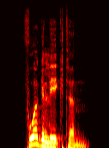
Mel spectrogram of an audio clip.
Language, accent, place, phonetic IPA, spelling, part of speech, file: German, Germany, Berlin, [ˈfoːɐ̯ɡəˌleːktəm], vorgelegtem, adjective, De-vorgelegtem.ogg
- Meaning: strong dative masculine/neuter singular of vorgelegt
